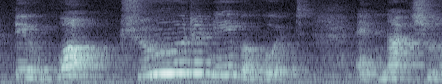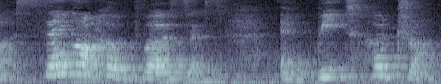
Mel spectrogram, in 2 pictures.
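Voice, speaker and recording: A woman reading a picture book aloud to children as a storyteller, with deliberate, dramatic phrasing and expressive pauses. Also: sits high. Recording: very echoey room, distant mic, faint noise.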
